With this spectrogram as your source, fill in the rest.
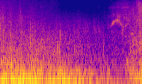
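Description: Confringo fire spell detonating in the Hogwarts Legacy video game, a loud, dense low boom that fills the short moment and rumbles on without a sharp decay.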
